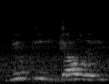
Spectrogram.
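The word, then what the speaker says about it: ukiyo-e: These books were brought to Japan, where they influenced the development of Yukijoi prints. It's Y-K-I-Y-O-E. The Y is pronounced with a J.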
